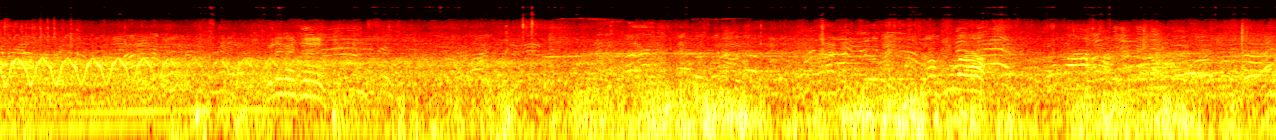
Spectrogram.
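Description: Ambulance siren wailing through a street protest in Rampura, Dhaka, its repeating rising and falling tone sweeping past amid crowd noise and traffic, with people talking and shouting loudly over it.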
